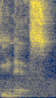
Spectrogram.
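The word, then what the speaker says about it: Ynez: And I discovered Café Inés. Inés is spelled capital Y, N as in Nancy, E, Z as in Zachariah.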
